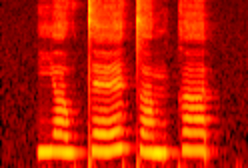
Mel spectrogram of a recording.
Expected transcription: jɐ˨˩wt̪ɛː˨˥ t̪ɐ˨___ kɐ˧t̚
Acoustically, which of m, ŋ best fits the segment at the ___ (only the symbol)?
m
